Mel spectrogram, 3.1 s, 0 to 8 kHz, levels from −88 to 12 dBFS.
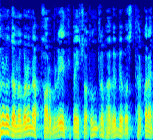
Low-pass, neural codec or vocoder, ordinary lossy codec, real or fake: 7.2 kHz; vocoder, 44.1 kHz, 80 mel bands, Vocos; none; fake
